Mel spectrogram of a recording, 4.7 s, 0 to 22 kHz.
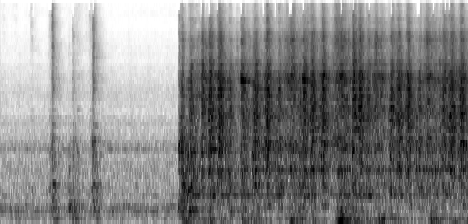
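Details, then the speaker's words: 1986 Chevrolet Camaro Z28 350 small-block V8, no coolant so run briefly, fuel line dripping; a few clicks then fires and settles into steady even idle with some exhaust and choke smoke; normal running. "Heat. We got some smoke. Just exhaust smoke and some cho smoke. Okay, good, good, good, good. Heat. Heat. Sounds pretty good."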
